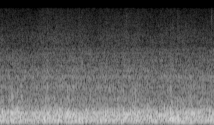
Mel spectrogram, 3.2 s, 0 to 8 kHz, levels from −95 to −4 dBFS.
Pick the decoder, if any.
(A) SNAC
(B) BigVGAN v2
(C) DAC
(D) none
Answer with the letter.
D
